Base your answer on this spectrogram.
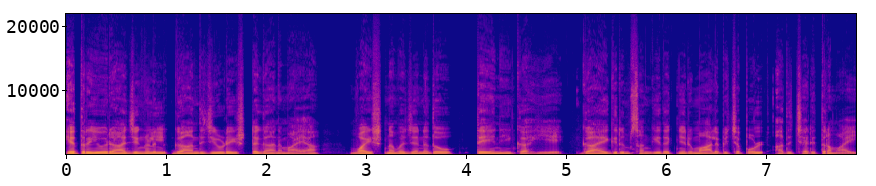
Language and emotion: Malayalam, neutral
